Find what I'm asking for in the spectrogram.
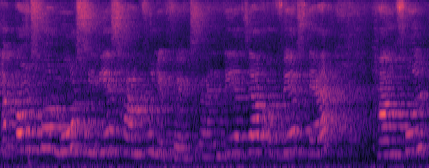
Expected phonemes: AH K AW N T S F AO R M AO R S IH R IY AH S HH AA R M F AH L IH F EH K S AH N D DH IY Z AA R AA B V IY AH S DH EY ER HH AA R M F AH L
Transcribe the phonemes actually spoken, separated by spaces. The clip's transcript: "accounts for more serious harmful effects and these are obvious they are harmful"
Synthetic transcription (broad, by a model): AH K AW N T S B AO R M AO R S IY R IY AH S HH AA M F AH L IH P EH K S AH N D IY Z AA R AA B IY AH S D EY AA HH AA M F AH L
